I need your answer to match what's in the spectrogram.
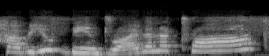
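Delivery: questioning rising pitch on the word "truck". Lesson on intonation in questions: rising intonation on truck. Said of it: "The racing intonation".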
